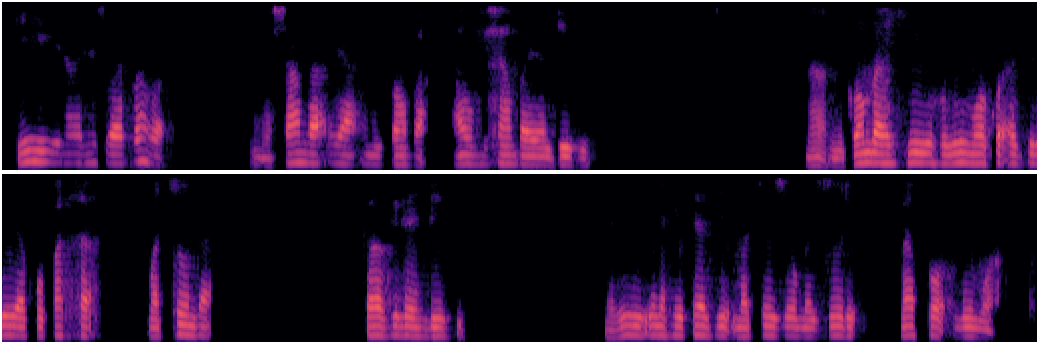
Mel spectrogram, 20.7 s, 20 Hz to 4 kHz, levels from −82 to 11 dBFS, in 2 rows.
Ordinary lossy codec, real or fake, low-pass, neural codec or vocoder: AAC, 16 kbps; fake; 3.6 kHz; codec, 24 kHz, 1.2 kbps, DualCodec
